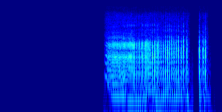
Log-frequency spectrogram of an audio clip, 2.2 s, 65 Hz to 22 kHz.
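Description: Cartoon sound effect from the 1993 Bloom County screensaver: one rough blurt of about a second, starting a second in, then a short second blip, as Bill the Cat's cheeks inflate with injected fat.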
